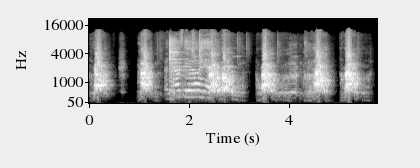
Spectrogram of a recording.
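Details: A dominant pet Poodle at home gives sharp, hoarse barks about once a second, challenging a film crew of unwelcome visitors entering the house; it does not charge them and later calms with treats.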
